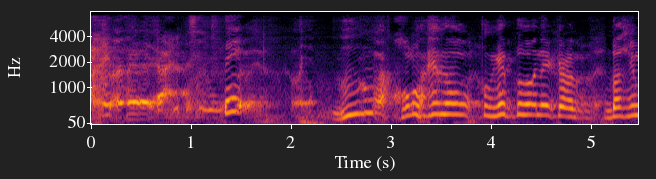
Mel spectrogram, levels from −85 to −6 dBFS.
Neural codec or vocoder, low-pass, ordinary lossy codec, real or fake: codec, 16 kHz, 1 kbps, FreqCodec, larger model; 7.2 kHz; none; fake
